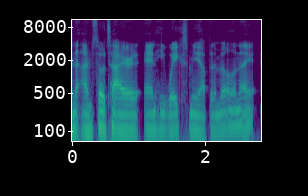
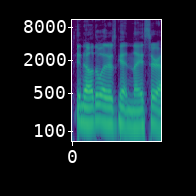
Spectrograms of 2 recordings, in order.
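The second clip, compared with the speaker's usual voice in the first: giggling repeat of the good news; laughing, a bit loud; 4 semitones higher, 5 dB louder than usual. Real, not acted.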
